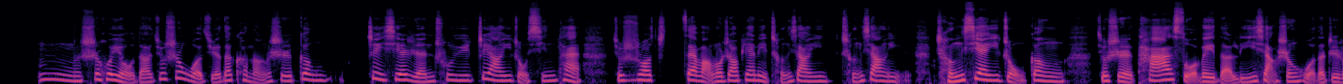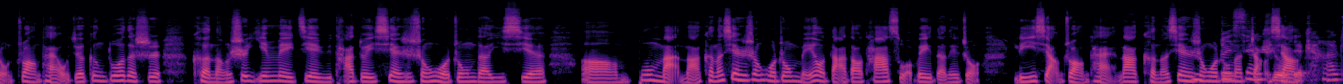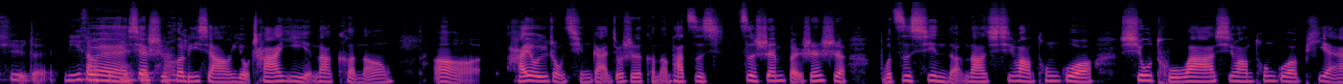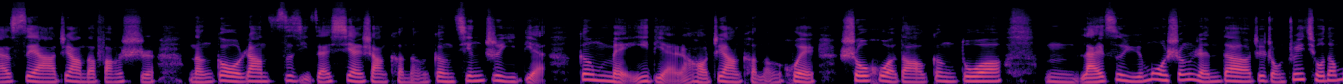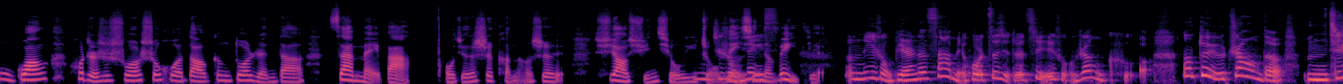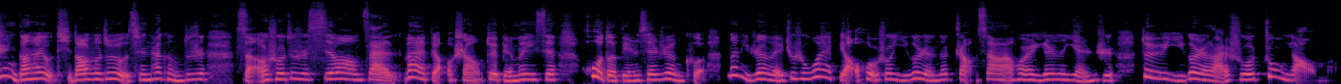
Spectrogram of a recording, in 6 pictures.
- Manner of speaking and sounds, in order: other background noise; teeth sucking; tsk
- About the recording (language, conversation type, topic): Chinese, podcast, 你如何平衡網路照片的美化與自己真實的樣貌？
